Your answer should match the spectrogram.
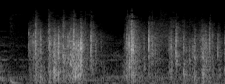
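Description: Paper instruction leaflet rustling and crackling as it is unfolded, in two spells of crinkling, about half a second in and again just past a second in.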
